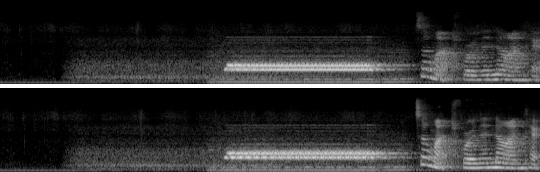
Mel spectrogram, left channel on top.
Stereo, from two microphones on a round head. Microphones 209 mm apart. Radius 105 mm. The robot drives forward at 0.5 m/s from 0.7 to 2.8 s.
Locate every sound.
2.1 s a phone ringing: 15° left (ahead or behind), 1.3 m
4.2 s a woman speaking: 65° right (ahead or behind), 0.5 m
